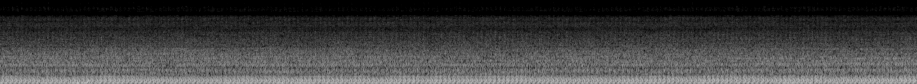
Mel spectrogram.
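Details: Backup generator running during monthly life-safety test, steady low engine drone with even pulse at constant speed, no knocks or misses; normal healthy running.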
